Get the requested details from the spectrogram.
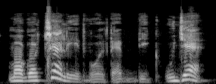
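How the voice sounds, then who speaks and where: Officious young interpreter, voiced by a male reader: sneering, preachy, bright and cutting tone. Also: a little high, very animated, husky, dry recording, studio quality, exaggerated voice. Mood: falsely friendly. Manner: mocking, then falsely friendly and preachy.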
